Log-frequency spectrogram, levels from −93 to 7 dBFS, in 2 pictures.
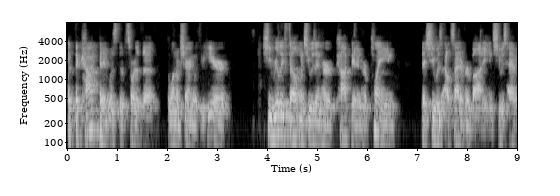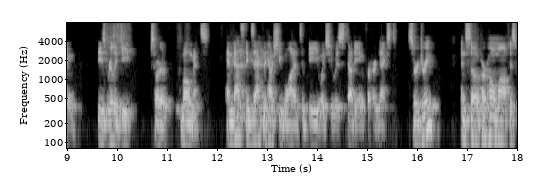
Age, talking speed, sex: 30-49, 215 wpm, male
